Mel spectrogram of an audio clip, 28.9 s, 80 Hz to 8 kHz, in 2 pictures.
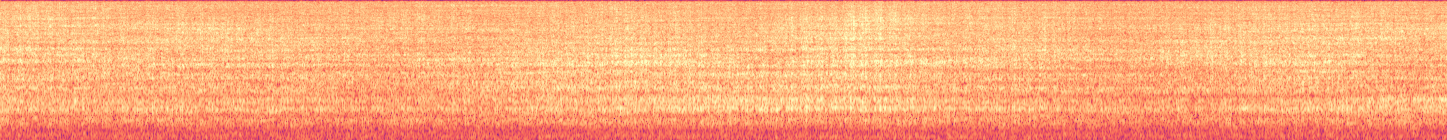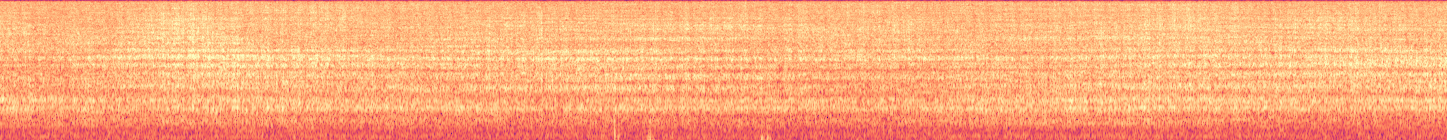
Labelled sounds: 0.0	0.3	vessel noise, 4.5 to 4.6 kHz
1.8	2.1	vessel noise, 1.8 to 2.0 kHz

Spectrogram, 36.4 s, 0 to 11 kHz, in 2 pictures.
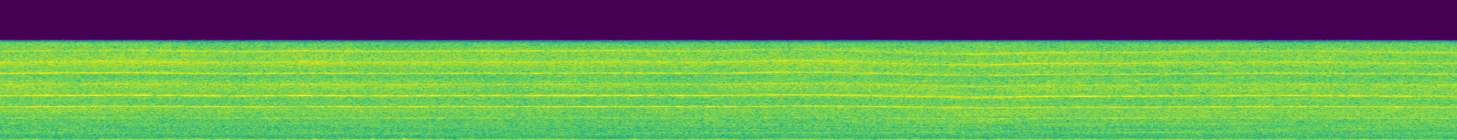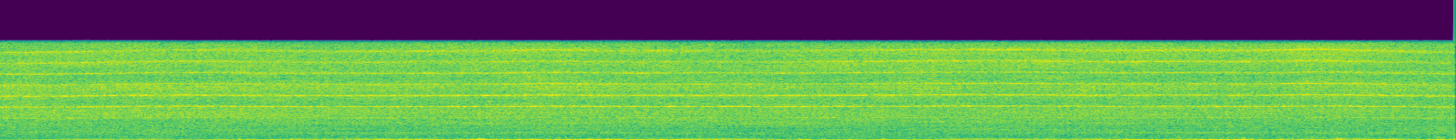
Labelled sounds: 20.3	20.9	vessel noise, 2.6 to 4.5 kHz

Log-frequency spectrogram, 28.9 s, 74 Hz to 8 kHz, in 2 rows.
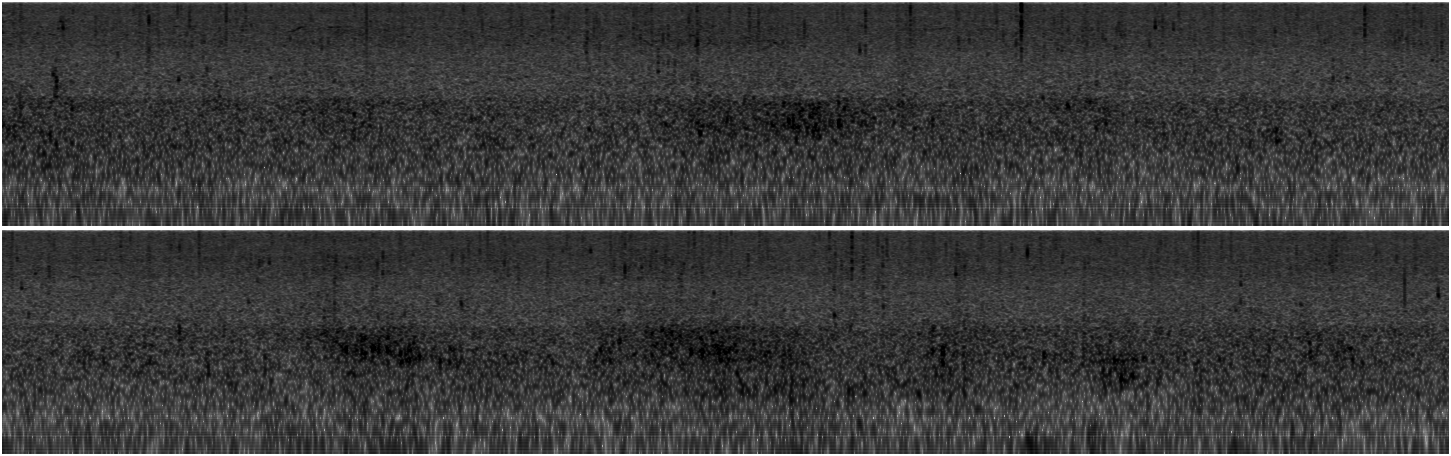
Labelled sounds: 21.0	21.3	water noise, 0.81 to 1.0 kHz

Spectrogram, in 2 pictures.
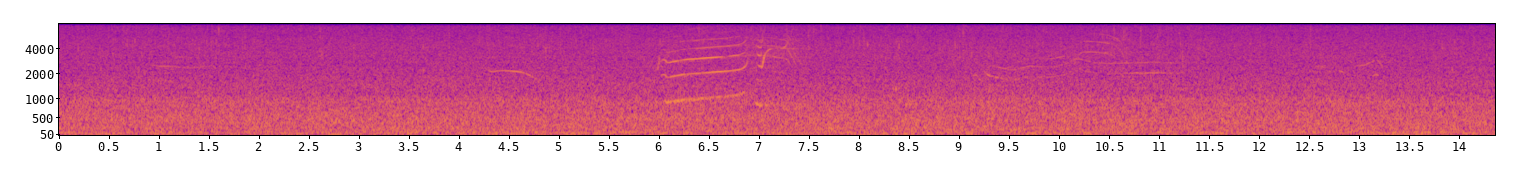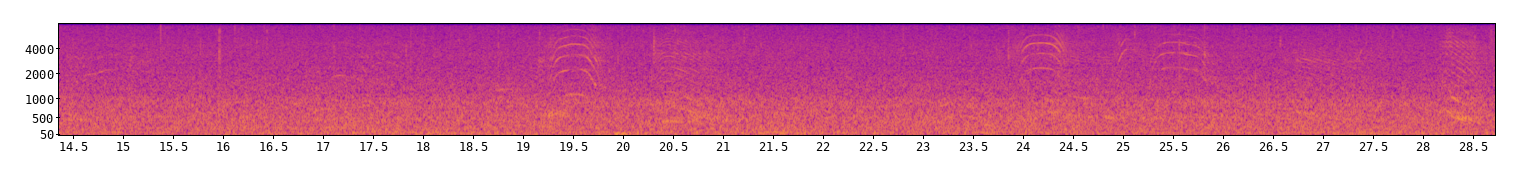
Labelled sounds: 0.9	1.3	killer whale, northern resident, A clan, AB subclan, 2.3 to 2.6 kHz
4.3	4.8	killer whale, northern resident, A clan, AB subclan, 1.7 to 2.2 kHz
6.0	7.4	killer whale, northern resident, A clan, AB subclan, 0.84 to 5.7 kHz
9.6	11.1	killer whale, northern resident, A clan, AB subclan, 1.9 to 6.1 kHz
13.0	13.3	killer whale, northern resident, A clan, AB subclan, 2.5 to 2.9 kHz
14.6	14.9	killer whale, northern resident, A clan, AB subclan, 1.9 to 2.3 kHz
19.3	19.7	killer whale, northern resident, A clan, AB subclan, 1.8 to 6.9 kHz
24.0	24.4	killer whale, northern resident, A clan, AB subclan, 2.1 to 5.9 kHz
25.4	25.8	killer whale, northern resident, A clan, AB subclan, 4.0 to 4.8 kHz

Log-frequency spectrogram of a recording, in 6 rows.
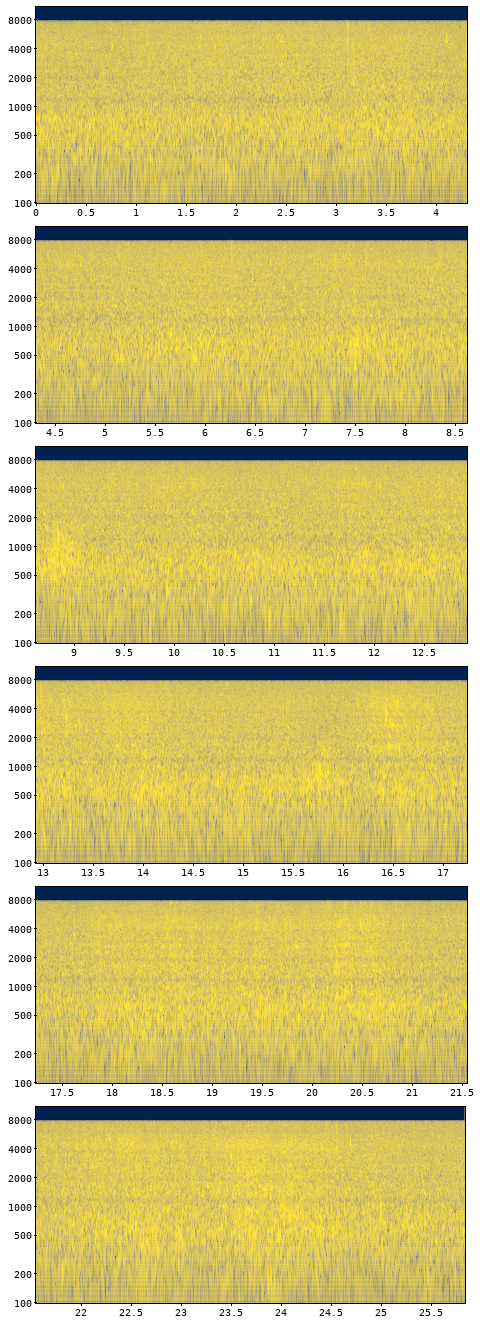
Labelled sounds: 8.7	9.0	water noise, 0.81 to 1.4 kHz

